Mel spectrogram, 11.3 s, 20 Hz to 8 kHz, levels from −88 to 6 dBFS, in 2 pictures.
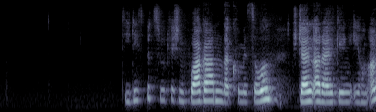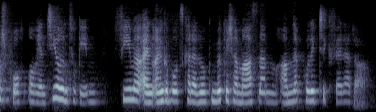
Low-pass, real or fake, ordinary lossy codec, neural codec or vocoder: none; fake; none; codec, 16 kHz, 0.5 kbps, X-Codec, WavLM features, trained on Multilingual LibriSpeech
